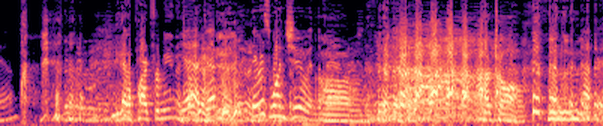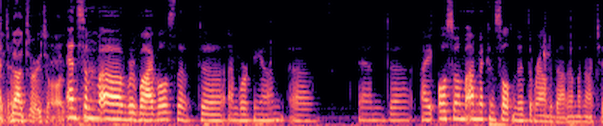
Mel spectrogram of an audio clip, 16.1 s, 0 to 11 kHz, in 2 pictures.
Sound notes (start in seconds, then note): 0.3 laughs; 4.9 laughter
